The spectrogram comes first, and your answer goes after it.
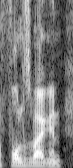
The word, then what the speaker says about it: Volkswagen: si es Volkswagen No de hecho se pronuncia Volkswagen eh una manera muy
